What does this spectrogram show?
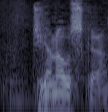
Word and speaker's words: Tsikhanouskaya: just a formal remark i would call on colleagues to pronounce the name of tianowska svetlana in the belarusian language not russian and this is addressed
